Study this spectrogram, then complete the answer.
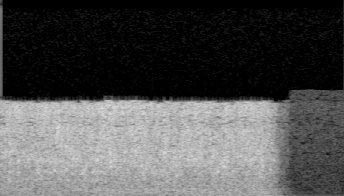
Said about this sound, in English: It's a clear sky above the trees. Maybe we don't get... I was wrong. We get rain again.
